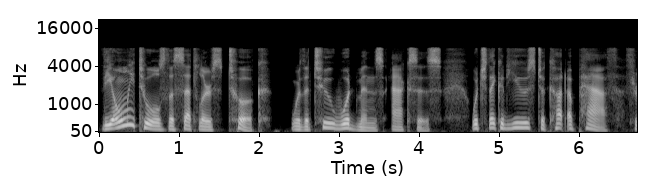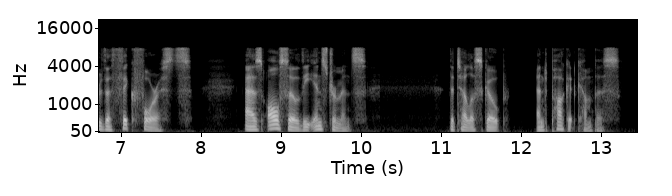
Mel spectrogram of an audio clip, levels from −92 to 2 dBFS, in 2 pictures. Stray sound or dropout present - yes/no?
no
